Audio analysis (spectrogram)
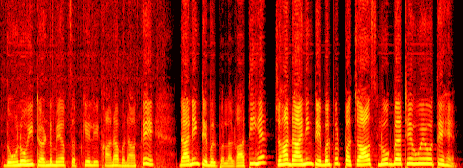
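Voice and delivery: usual speaking voice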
